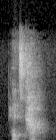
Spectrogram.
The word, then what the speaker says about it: 베타: B 아닙니다. 베타.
